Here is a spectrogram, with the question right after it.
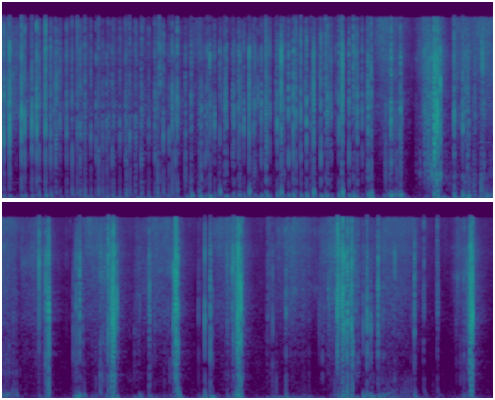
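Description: Long nails tap and scratch the flat, thin, rigid printed cardboard back of a toy package with a carrot pattern. For the first few seconds it is a dense, rapid, bright scratching crackle. This gives way to sparser, sharper taps with crisp, dry clicks that stop almost instantly.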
